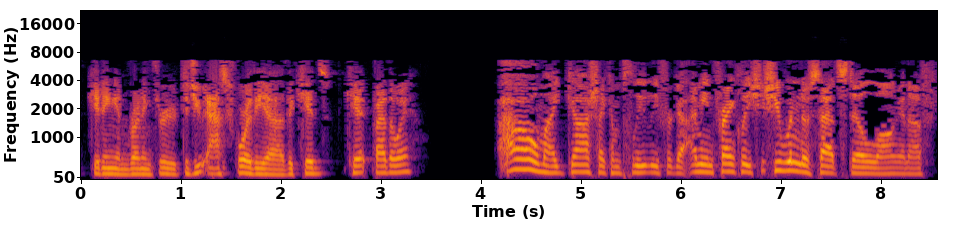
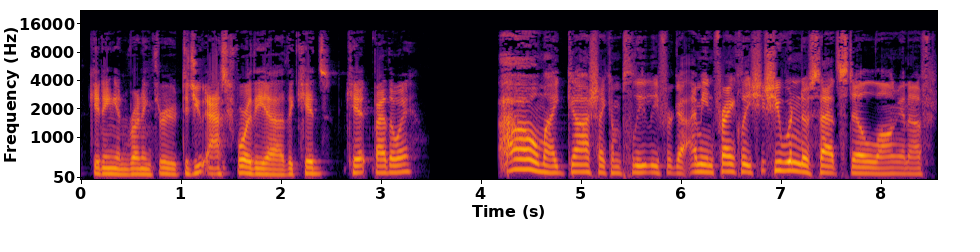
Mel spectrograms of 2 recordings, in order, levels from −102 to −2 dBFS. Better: second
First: garbled, watery; badly; nothing above 6.5 kHz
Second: none

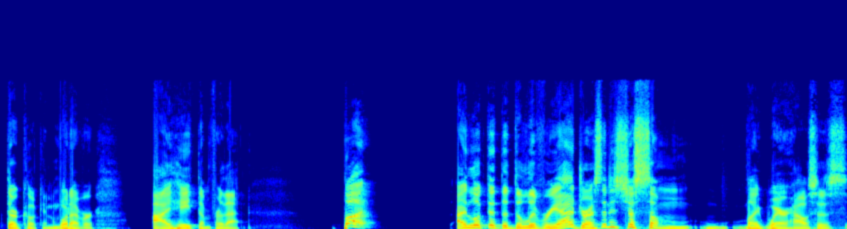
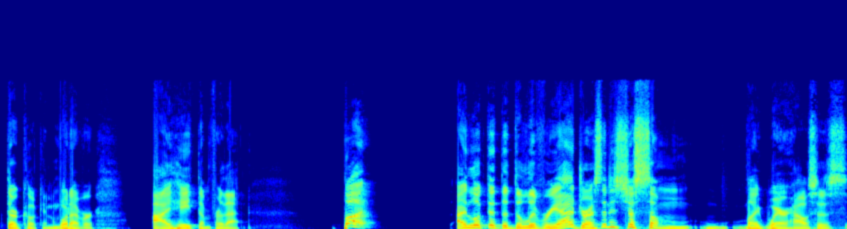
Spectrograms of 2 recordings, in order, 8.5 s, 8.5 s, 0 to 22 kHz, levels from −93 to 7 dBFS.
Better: neither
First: none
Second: none

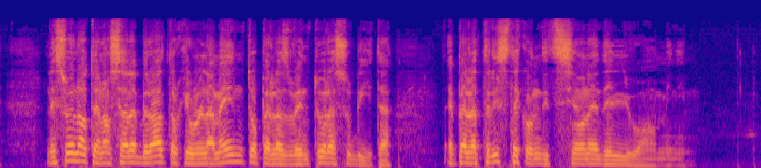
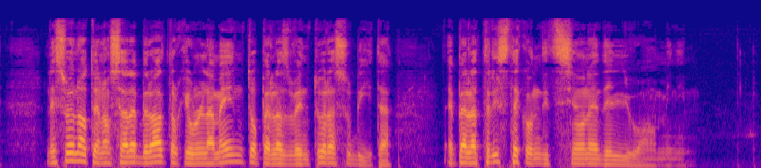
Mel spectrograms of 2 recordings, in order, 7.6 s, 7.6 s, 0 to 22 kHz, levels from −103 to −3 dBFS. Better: second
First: distortion; slight; 10 dB below the speech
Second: none

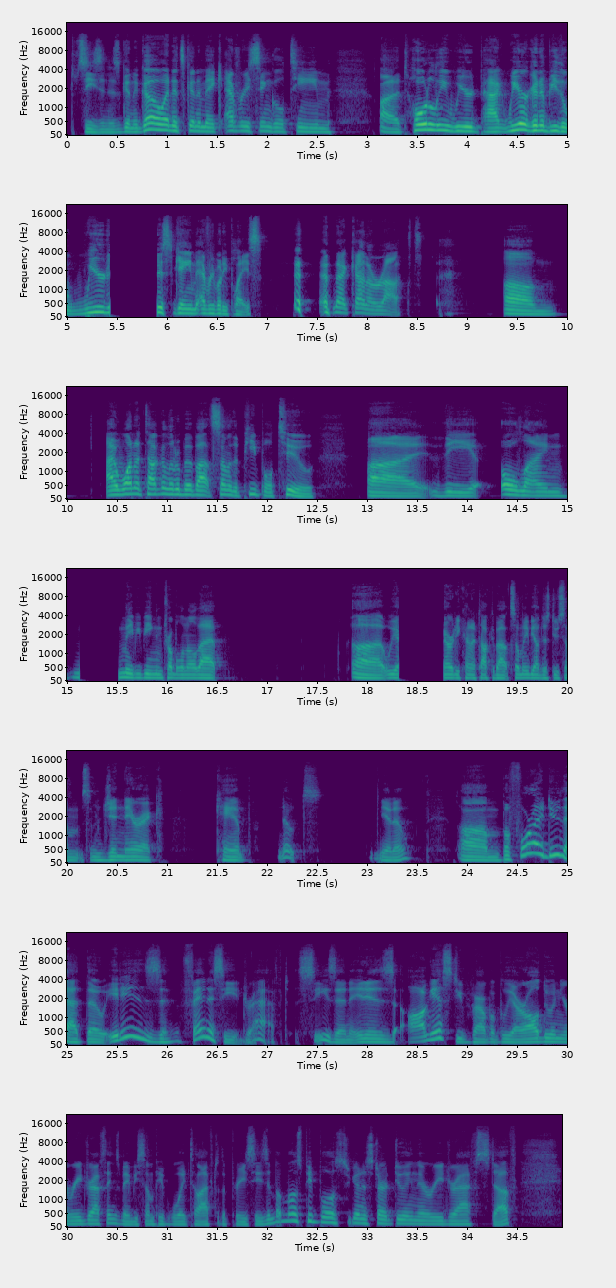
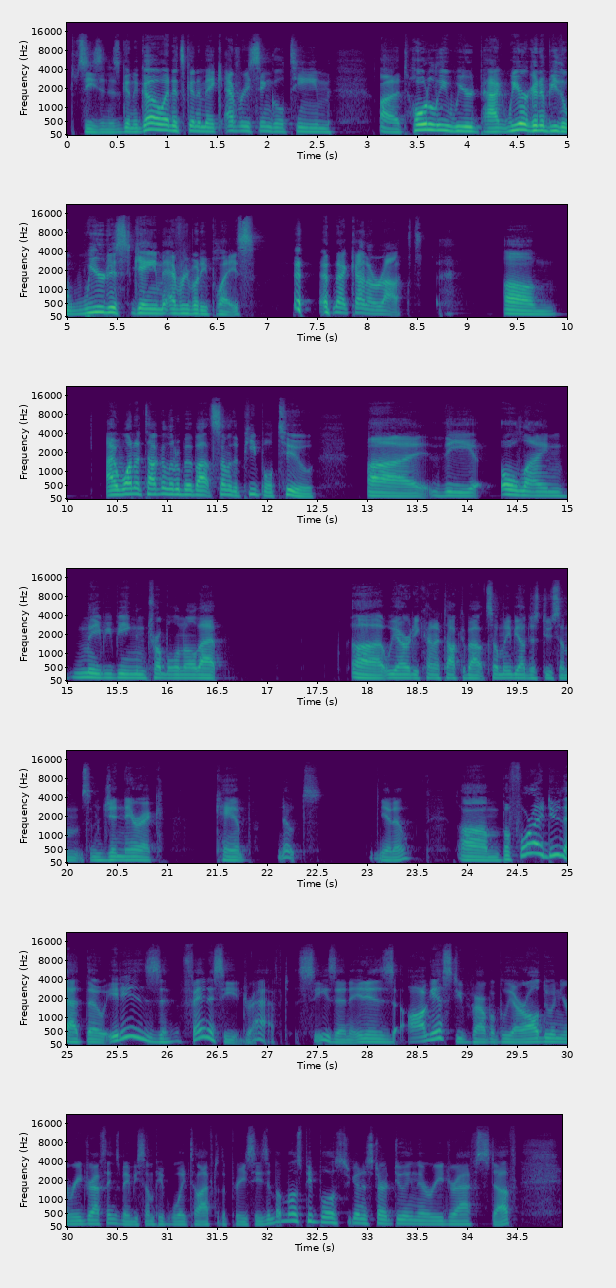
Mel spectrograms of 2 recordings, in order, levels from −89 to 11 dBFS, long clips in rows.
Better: second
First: audio freezing; at 5.5 s, at 15 s and at 18 s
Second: none

